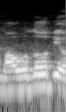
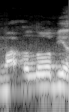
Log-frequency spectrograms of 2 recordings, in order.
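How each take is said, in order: First: The middle consonant is a w sound. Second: The middle consonant is a glottal stop. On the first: "വാവിന് സുക്കൂൻ കൊടുത്താണ്ട്" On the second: "ഹംസ കൊടുത്താണ്ട് സുക്കൂൻ കൊടുത്താണ്ട്"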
